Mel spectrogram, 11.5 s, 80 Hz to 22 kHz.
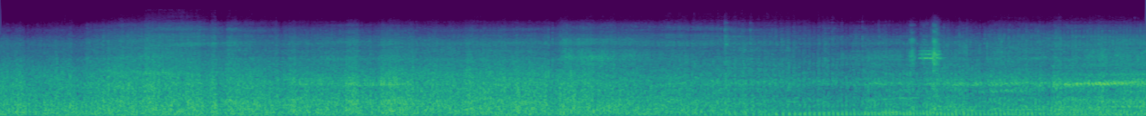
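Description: Yamaha R15 V4's single-cylinder engine on the move as the bike slows, under a dense rush of riding wind noise. The engine note starts to climb again in the last second.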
